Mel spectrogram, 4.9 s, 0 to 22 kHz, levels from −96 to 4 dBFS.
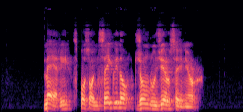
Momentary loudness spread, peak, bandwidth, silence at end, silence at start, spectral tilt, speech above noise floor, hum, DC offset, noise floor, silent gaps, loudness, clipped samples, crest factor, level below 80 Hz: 7 LU; -2 dBFS; 9 kHz; 0.8 s; 0.9 s; -6 dB/octave; 64 dB; none; under 0.1%; -79 dBFS; none; -15 LUFS; under 0.1%; 16 dB; -58 dBFS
